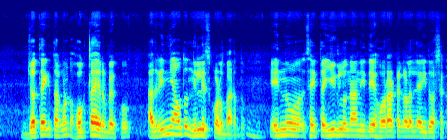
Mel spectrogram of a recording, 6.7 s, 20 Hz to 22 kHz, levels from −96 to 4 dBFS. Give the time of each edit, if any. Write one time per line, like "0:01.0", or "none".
none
